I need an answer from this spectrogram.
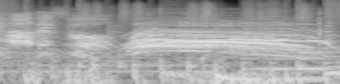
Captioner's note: cheer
